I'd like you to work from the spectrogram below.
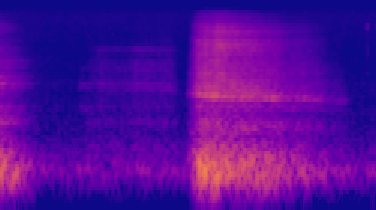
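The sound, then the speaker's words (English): One deep breath in, heard as a single loud, airy rush lasting about a second. A fainter breathy sound comes before it. “I just take in a deep breath”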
